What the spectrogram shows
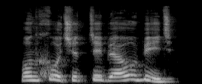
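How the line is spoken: Roaring laughter. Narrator (Russian): Скорострел захохотал

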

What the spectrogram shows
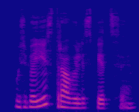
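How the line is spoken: Sudden muffled question. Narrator (Russian): Внезапно, чуть побледнев, глухо спрашивает красавчик

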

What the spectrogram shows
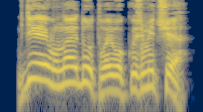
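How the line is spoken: Younger one snapping back. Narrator (Russian): огрызнулся младший

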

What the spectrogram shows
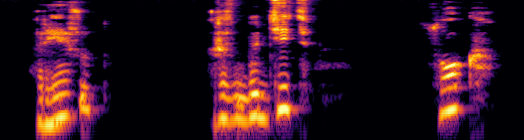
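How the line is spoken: Dazed babbling. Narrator (Russian): очумело лепетала Сюзанна

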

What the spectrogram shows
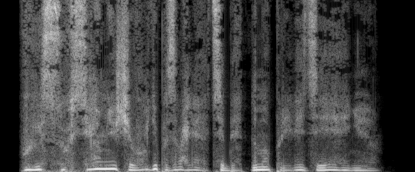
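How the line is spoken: Offended muffled mumbling. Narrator (Russian): послышалось обиженное бормотание из чемодана

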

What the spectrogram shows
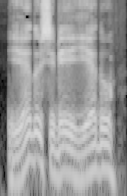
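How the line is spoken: Cold retort. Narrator (Russian): холодно возразил извозчик

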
